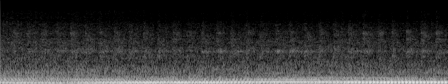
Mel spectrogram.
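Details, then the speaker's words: Nissan S15 Silvia SR20DET with Pon cams on the dyno, after fixing swapped inlet camshaft bearing caps that starved cam lobes of oil and stopped variable cam timing at idle: steady four-cylinder idle, even low hum, fan droning, no clunking; normal idle. "noise is coming from the fan. It's not the car going clunk, clunk, clunk, clunk, clunk, clunk, clunk."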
